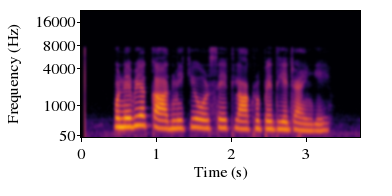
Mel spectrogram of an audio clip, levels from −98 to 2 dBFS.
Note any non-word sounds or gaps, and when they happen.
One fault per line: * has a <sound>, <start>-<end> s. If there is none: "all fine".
all fine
